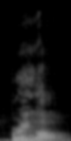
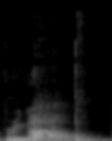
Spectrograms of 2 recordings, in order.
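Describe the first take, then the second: First: The stress falls on the first word. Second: The stress falls on the last word. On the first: The speaker calls it wrong. "이렇게 읽는 게 아니라" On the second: The speaker calls it right. "뒤를 좀 강하게 읽습니다"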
